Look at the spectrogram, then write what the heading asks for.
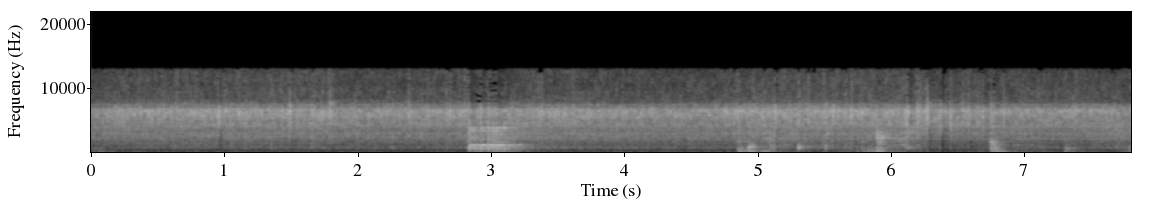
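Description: Cubed pumpkin sizzling in hot oil in a non-stick kadai. There is a short knock about three seconds in, and from about five seconds in a spatula stirs and scrapes the pieces around the pan.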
